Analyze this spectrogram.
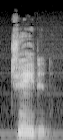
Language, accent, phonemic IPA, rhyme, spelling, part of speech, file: English, US, /ˈd͡ʒeɪdɪd/, -eɪdɪd, jaded, adjective / verb, En-us-jaded.ogg
- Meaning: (adjective) Bored or lacking enthusiasm, typically after having been overexposed to, or having consumed too much of something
